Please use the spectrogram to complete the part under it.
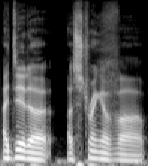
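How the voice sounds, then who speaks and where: Low voiced comic guy on a podcast, dry sound, slangy, tells little stories. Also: a little slow, clear, resonant tone, no echo. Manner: colloquial, acts out short quotes. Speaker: comedian and festival owner, podcast guest. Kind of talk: casual anecdotal interview chat.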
